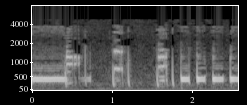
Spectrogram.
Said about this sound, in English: We very distinctly dialed *67 first to block the numbers. So let's see what happens.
